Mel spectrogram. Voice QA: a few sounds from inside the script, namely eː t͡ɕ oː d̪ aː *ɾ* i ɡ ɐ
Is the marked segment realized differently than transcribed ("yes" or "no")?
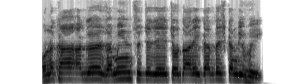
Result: no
